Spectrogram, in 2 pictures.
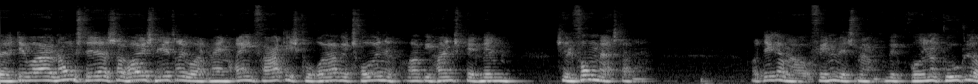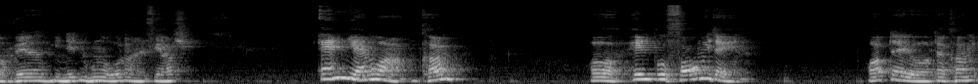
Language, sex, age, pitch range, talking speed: Danish, male, 60-79, 155-195 Hz, 150 wpm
